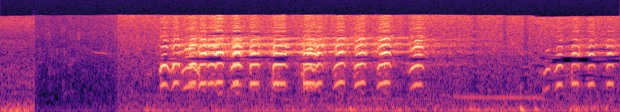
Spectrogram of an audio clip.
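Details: A Peruvian thick-knee near Lima, often heard at night in the countryside, sings a fast series of loud, ringing, slightly nasal notes, about eight per second, pausing and resuming, over a low rumble.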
